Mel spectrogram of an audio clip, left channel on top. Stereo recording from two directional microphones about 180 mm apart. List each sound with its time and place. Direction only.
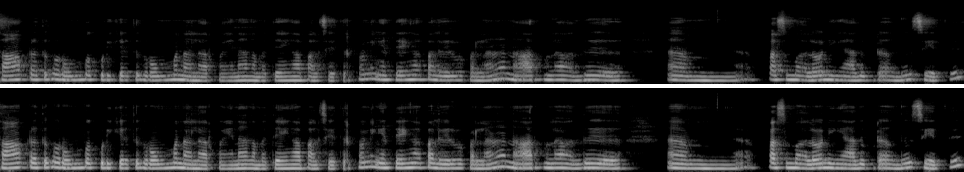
0.0 s speech: 30° right (ahead or behind)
